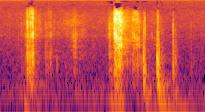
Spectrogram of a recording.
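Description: Soft wet clay squelches as fingers squeeze it.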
